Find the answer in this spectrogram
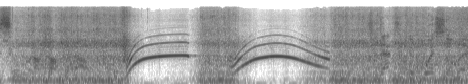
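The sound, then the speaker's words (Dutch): A loud, harmonic car horn, made by car manufacturers to sound like a wolf whistle, blares out a two-part wolf whistle: a quick upward swoop, a short pause, then a longer rise and fall, all over steady background noise. “Zozeer zelfs dat autoproducenten klaksons beginnen te ontwikkelen die klinken als de wolf”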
